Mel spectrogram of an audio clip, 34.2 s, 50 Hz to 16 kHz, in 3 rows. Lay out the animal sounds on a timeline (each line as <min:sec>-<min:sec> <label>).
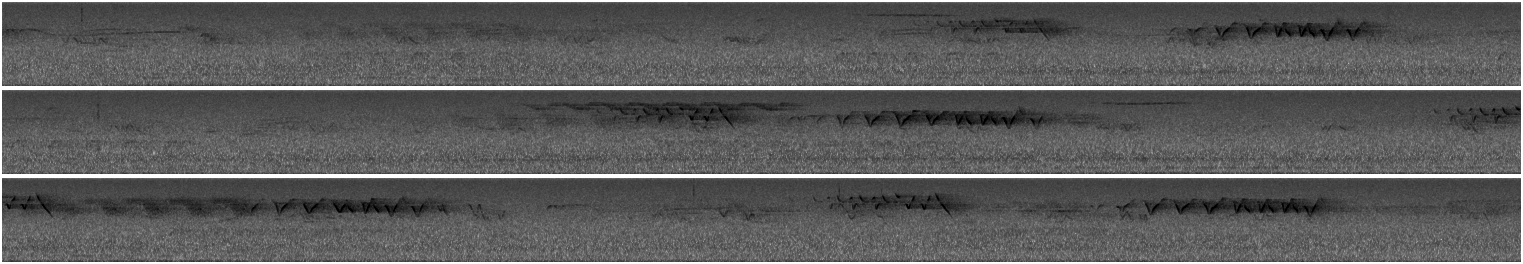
0:00.0-0:01.4 Eastern Wood-Pewee (Contopus virens)
0:00.0-0:34.2 Red-eyed Vireo (Vireo olivaceus)
0:01.8-0:03.9 Ovenbird (Seiurus aurocapilla)
0:06.2-0:07.1 Golden-crowned Kinglet (Regulus satrapa)
0:06.5-0:07.1 Hermit Thrush (Catharus guttatus)
0:06.9-0:08.0 Chestnut-sided Warbler (Setophaga pensylvanica)
0:08.7-0:10.4 Chestnut-sided Warbler (Setophaga pensylvanica)
0:10.8-0:11.7 Eastern Wood-Pewee (Contopus virens)
0:13.2-0:13.7 Hermit Thrush (Catharus guttatus)
0:14.5-0:16.4 Ovenbird (Seiurus aurocapilla)
0:15.2-0:17.5 Black-and-white Warbler (Mniotilta varia)
0:16.1-0:19.3 Chestnut-sided Warbler (Setophaga pensylvanica)
0:19.5-0:20.4 Golden-crowned Kinglet (Regulus satrapa)
0:22.1-0:23.2 Chestnut-sided Warbler (Setophaga pensylvanica)
0:23.1-0:24.9 Ovenbird (Seiurus aurocapilla)
0:24.7-0:26.2 Chestnut-sided Warbler (Setophaga pensylvanica)
0:26.7-0:28.3 Eastern Wood-Pewee (Contopus virens)
0:28.9-0:30.0 Chestnut-sided Warbler (Setophaga pensylvanica)
0:30.0-0:31.5 Mourning Warbler (Geothlypis philadelphia)
0:31.1-0:32.8 Chestnut-sided Warbler (Setophaga pensylvanica)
